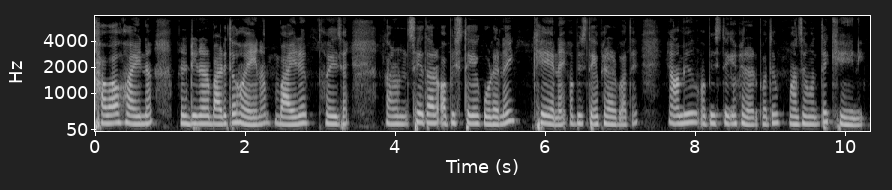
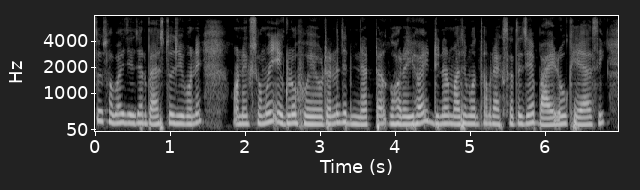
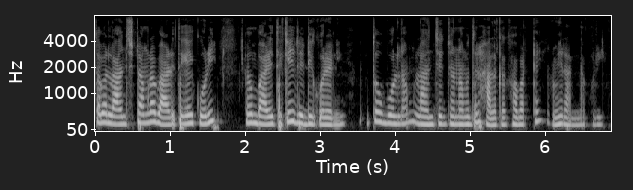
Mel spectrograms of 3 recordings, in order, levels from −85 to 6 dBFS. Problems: background sounds at intervals, background conversations at intervals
